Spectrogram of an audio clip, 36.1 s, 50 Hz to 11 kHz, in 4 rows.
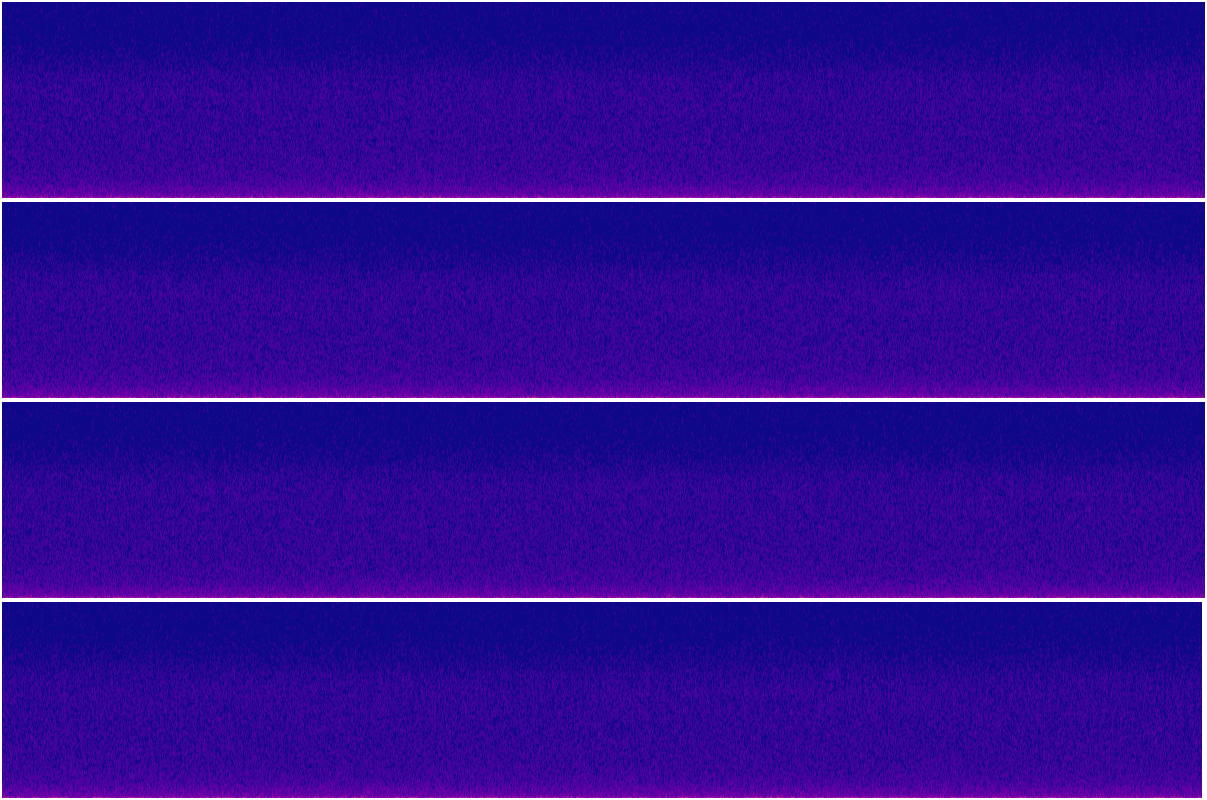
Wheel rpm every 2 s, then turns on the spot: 0, 0, 0, 0, 0, 0, 0, 0, 0, 0, 0, 0, 0, 0, 0, 0, 0, 0.
none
